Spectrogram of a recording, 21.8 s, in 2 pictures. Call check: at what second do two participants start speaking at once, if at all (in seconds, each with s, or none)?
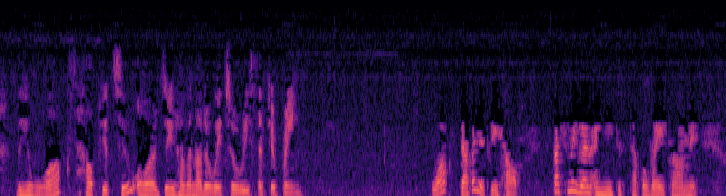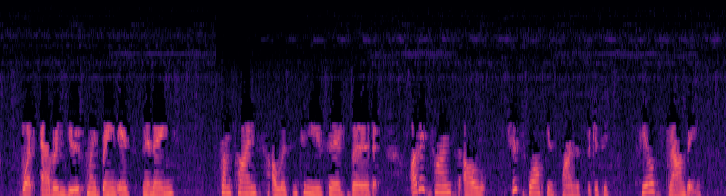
none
